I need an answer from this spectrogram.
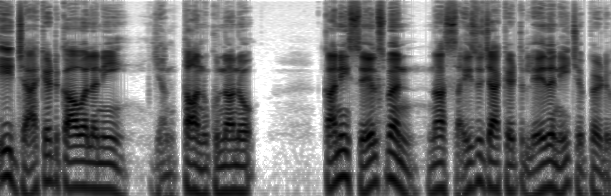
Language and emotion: Telugu, sad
